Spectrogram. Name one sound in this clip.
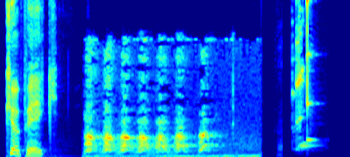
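A dog barks several times.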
